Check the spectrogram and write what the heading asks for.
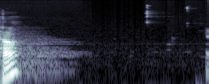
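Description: A spoken "huh?" fades out, then near silence with two faint computer-mouse clicks, one about a second and a half in and one near the end.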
